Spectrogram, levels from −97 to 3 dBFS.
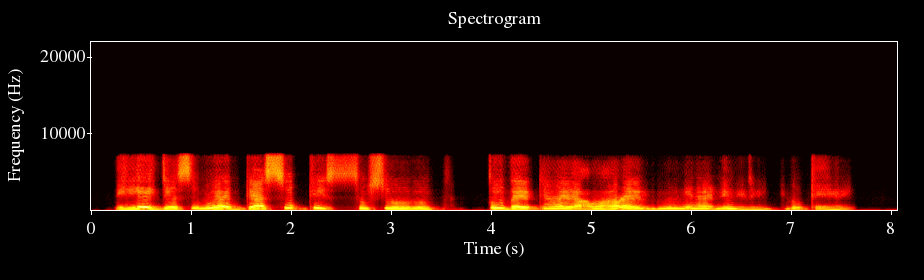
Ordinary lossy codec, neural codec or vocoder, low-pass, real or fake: none; codec, 16 kHz, 0.5 kbps, FreqCodec, smaller model; 7.2 kHz; fake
